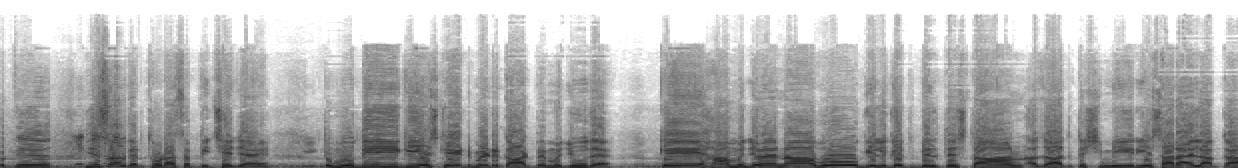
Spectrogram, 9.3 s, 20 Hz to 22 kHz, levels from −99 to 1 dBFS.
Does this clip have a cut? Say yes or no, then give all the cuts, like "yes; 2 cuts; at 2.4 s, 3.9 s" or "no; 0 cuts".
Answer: yes; 1 cut; at 0.9 s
